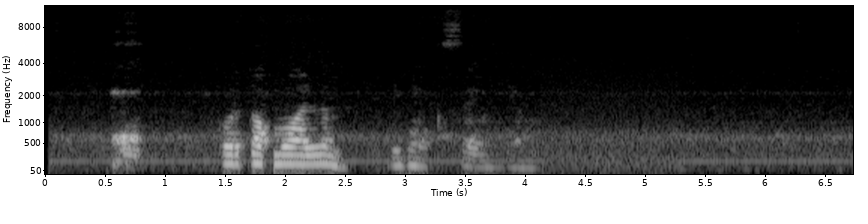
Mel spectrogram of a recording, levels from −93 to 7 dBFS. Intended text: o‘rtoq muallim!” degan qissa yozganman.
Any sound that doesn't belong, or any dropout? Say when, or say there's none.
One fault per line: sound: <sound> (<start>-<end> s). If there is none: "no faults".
no faults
